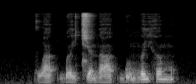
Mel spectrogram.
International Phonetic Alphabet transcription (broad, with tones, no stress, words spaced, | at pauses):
kwa˨˩k̚ ɓə˧˩jt͡ɕɛ̰˧˨naː˨˩k̚ ɓṵ˧˨ŋə˧jhə˧m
